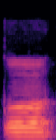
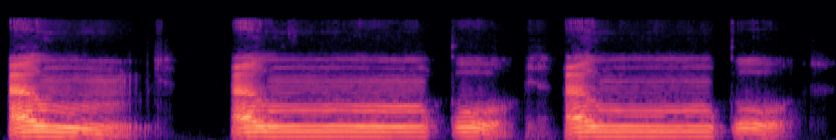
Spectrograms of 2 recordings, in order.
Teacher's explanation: nun sukun bertemu qof dia ikfa ab'ad dan juga ikhfa yang tebal. Maka suara eng-nya itu eng yang tebal.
